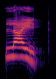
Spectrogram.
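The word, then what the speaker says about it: light: जब किसी वर्ड के लास्ट में GHT आ रहा है तो लास्ट में आए GHT में G साइलेंट हो जाता है, HT पढ़ा जाता है।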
